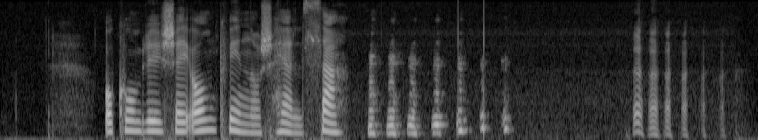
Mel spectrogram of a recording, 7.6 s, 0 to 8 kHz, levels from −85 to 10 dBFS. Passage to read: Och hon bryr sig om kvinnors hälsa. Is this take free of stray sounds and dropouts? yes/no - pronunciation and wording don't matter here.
no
